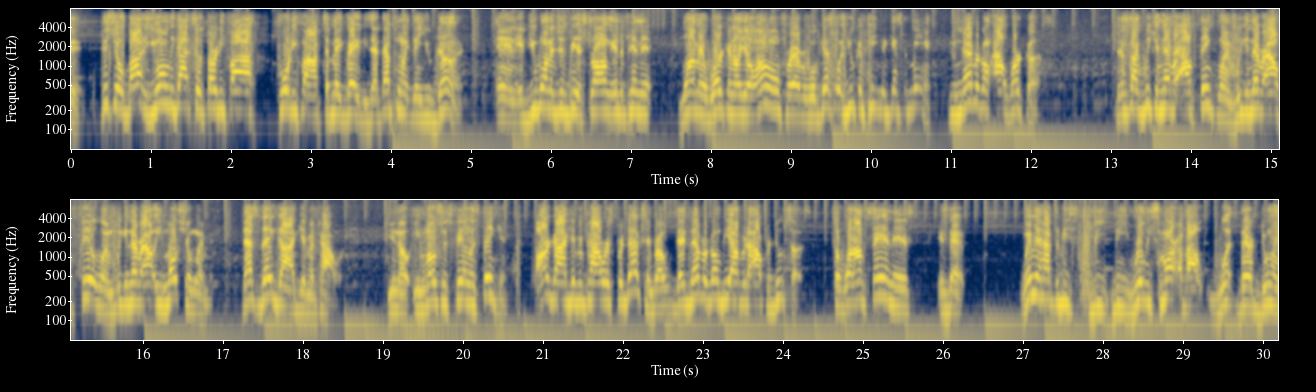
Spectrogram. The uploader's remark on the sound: we had a caller call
